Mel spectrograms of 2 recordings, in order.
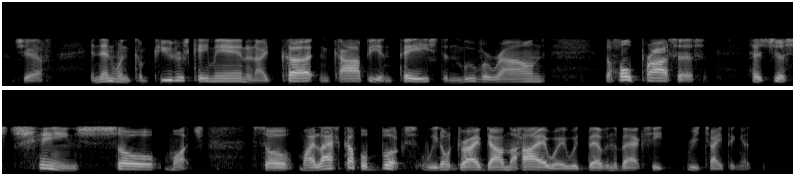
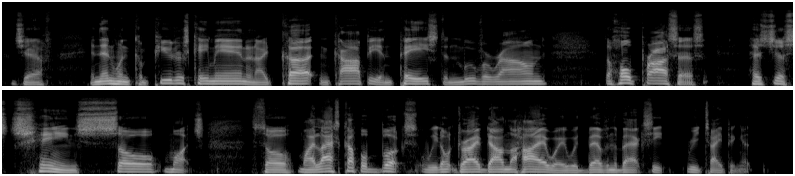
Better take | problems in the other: second | phone-call audio; nothing above 3.5 kHz

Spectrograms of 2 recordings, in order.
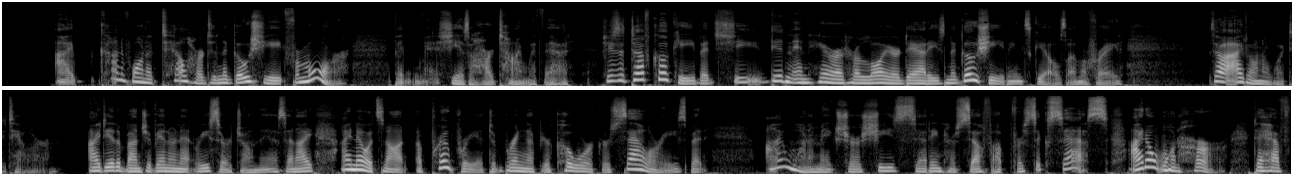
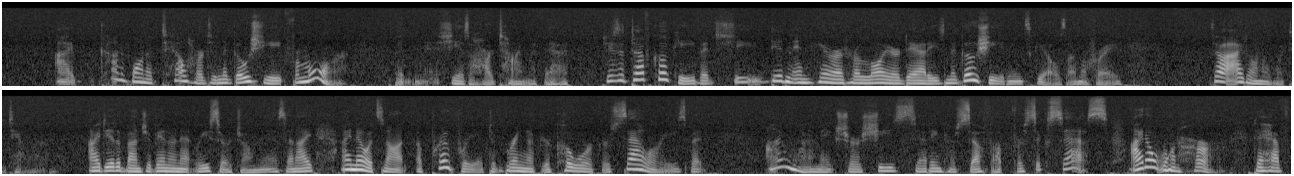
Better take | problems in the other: first | hiss; noticeable; throughout; 15 dB below the speech

